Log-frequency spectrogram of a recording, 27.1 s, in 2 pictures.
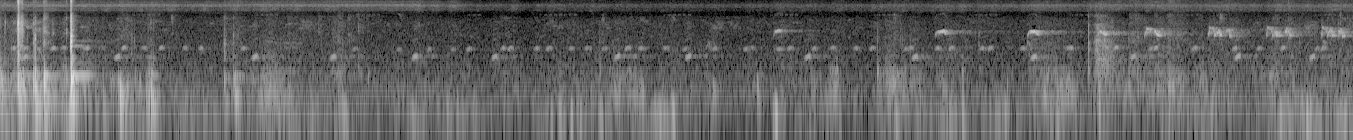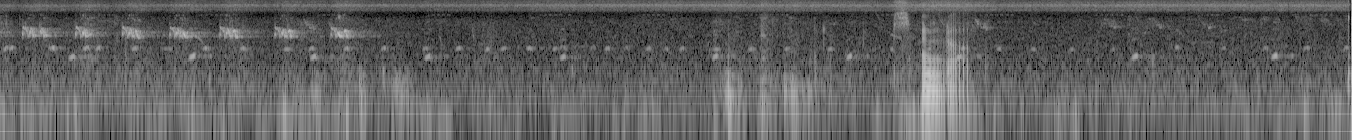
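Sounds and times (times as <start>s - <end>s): high insect hiss: 9.4s - 27.0s.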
